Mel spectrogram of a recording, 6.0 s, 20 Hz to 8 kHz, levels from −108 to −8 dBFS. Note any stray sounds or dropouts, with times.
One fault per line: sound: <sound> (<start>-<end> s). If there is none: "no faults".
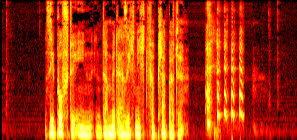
sound: laugh (4.1-4.9 s)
